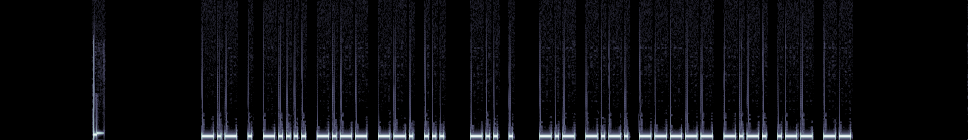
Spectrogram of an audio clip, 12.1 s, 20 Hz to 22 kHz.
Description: Morse code, heard as a keyed tone, about 25 wpm, 700 Hz. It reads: KE6YGS DE KC0CWM
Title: USA Callsign DE Callsign 25wpm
